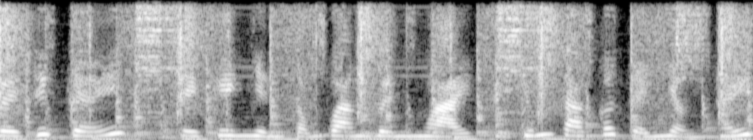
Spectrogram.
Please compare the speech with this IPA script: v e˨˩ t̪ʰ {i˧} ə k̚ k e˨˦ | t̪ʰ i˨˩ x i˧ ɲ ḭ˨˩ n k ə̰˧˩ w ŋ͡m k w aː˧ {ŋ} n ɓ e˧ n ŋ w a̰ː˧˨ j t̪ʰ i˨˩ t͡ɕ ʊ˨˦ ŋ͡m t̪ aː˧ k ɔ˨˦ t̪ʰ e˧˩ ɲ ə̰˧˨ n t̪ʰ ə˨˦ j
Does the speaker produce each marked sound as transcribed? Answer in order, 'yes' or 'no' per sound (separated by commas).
no, no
